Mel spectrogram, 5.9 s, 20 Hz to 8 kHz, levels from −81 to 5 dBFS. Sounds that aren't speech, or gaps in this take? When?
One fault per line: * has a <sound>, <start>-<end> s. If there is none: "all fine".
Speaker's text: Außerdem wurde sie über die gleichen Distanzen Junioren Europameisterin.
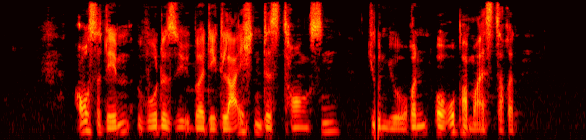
* has a dropout, 3.7-3.8 s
